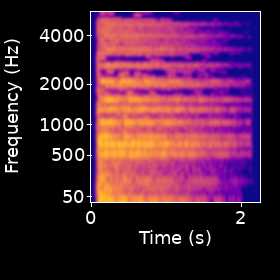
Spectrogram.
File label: match; fairies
